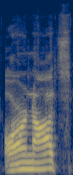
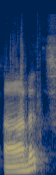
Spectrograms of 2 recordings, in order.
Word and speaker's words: Arnott's: So is Arnott's, is that a big brand there?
